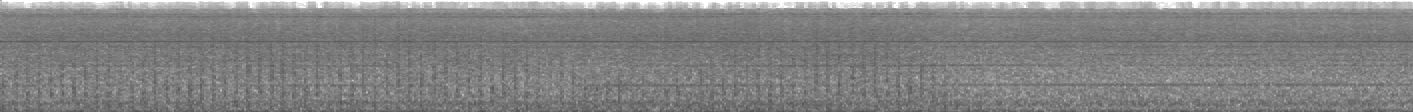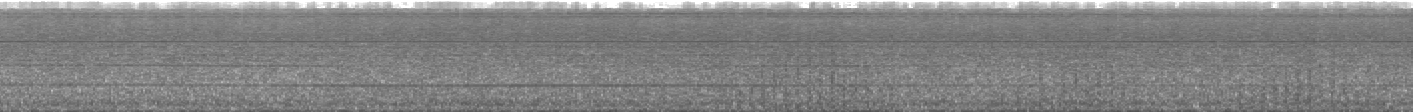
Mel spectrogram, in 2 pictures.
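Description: A Blackhawk helicopter in a flight simulator game drones on in a constant, broadband rotor and engine roar that holds steady and loud throughout, with no talking over it.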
